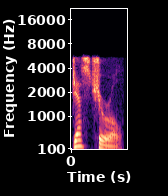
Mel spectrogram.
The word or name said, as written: gestural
